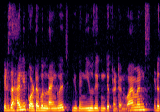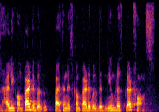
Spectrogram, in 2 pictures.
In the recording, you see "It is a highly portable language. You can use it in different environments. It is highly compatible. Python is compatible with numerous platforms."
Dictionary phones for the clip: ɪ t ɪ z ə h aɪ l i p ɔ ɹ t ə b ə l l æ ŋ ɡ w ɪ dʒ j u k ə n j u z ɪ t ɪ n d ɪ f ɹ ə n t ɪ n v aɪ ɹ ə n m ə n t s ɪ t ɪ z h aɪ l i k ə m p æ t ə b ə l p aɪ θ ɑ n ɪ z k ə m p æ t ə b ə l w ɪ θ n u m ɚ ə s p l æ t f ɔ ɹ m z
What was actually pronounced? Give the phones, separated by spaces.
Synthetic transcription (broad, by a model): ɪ t ɪ z ə h aɪ l i p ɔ ɹ t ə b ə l l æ ŋ ɡ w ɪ dʒ j u k ə n j u z ɪ t ɪ n d ɪ f ɹ ə n t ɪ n v aɪ ə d m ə n t s ɪ t ɪ z h aɪ l i k ə m p æ t ə b ə l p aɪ t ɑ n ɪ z k ə m p æ t ə b ə l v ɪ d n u m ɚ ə s p l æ t f ɔ ɹ m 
